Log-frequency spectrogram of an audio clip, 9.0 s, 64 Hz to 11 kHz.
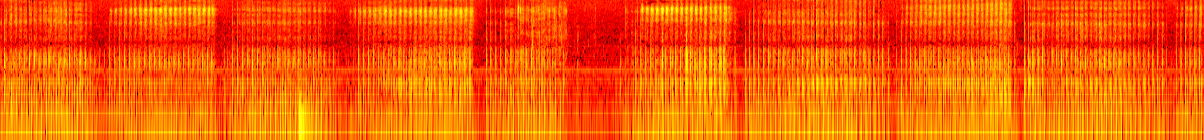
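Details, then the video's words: A kitten aged six months purrs while being cuddled, kissed and scratched on the head, recorded on a binaural 3DIO mic; rich low purr pulsing with each breath near once a second, with a short quieter pause around four seconds. "Cat Purring"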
